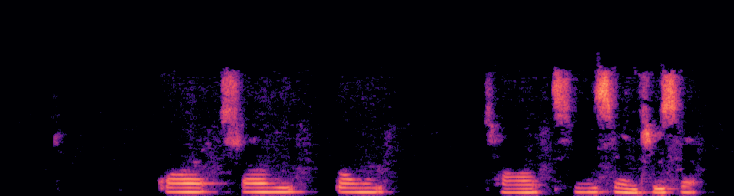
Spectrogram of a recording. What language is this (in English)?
Chinese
